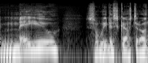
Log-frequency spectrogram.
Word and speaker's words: Mailloux: But when we went to the pronouncer yesterday during the commercial break, we got Mailloux, and then we heard Doug Armstrong say Mailloux.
